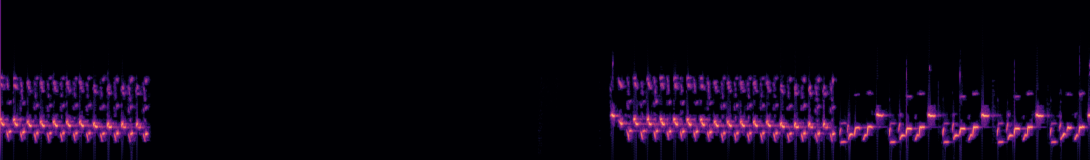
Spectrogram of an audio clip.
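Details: Clean European goldfinch song recorded for fanciers and trainers of birds: a rapid, evenly repeated high trill, a pause, the trill again, then varied liquid twittering and chirps, with no other sounds.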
